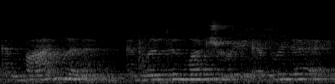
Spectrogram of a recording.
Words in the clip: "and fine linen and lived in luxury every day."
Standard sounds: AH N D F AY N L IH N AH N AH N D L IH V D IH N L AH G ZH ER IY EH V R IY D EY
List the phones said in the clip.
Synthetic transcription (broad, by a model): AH N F AY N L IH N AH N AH N L IH V D IH N L AH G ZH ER IY EH V R IY D EY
